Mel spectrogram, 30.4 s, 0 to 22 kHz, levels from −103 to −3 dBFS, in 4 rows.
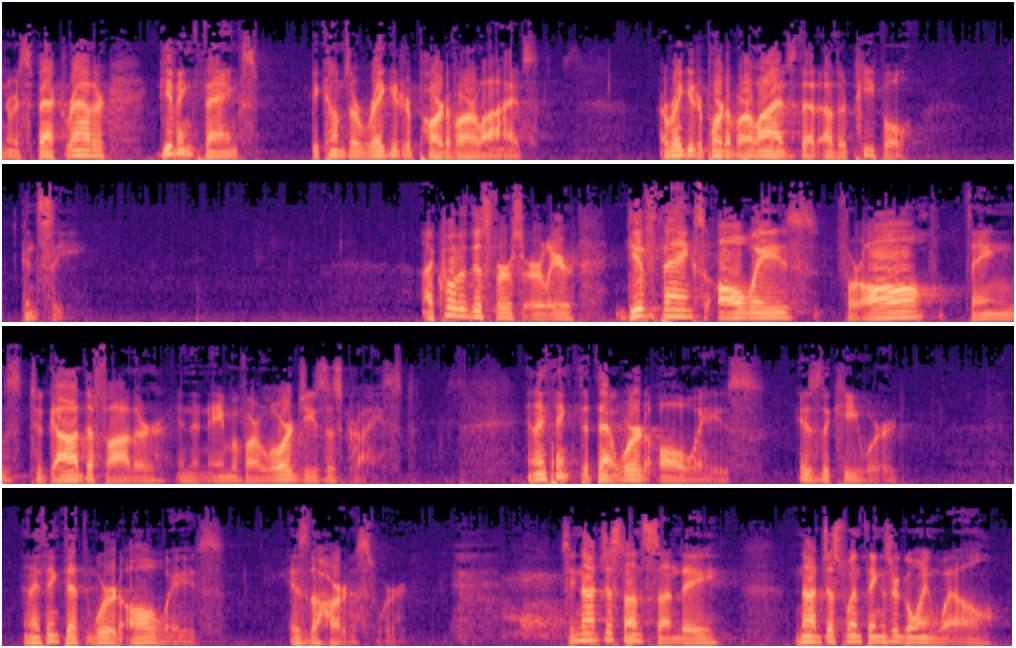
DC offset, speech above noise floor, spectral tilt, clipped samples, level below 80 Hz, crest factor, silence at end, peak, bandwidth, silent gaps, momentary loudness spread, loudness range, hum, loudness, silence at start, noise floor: under 0.1%; 39 dB; -5 dB/octave; under 0.1%; -44 dBFS; 16 dB; 0.15 s; -6 dBFS; 13 kHz; none; 17 LU; 10 LU; none; -21 LUFS; 0 s; -59 dBFS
